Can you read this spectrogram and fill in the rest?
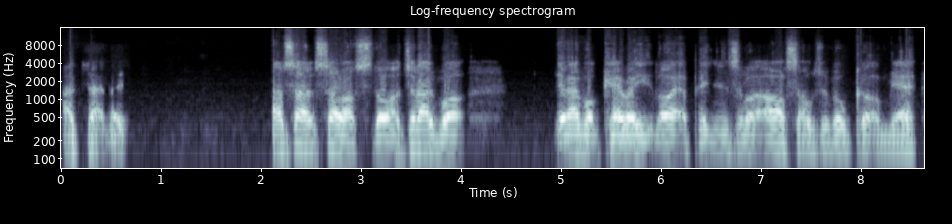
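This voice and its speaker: A man's voice: on the low side, expressive, normal speed, long pauses, darkish tone, no room sound, low-quality recording. A Scottish man chatting casually and jokily in late-night banter, swearing freely and repeating himself.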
